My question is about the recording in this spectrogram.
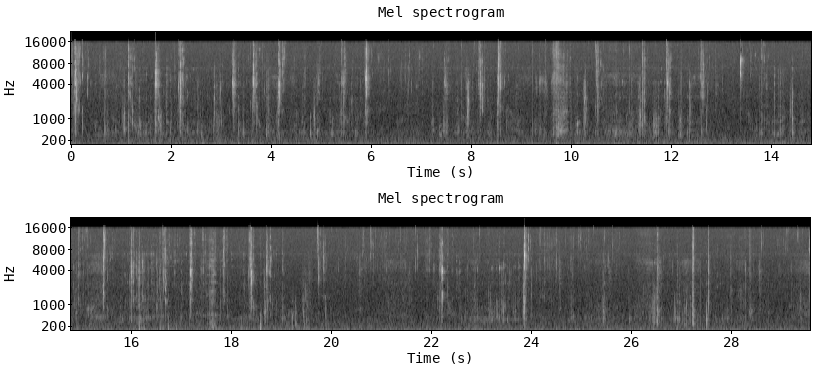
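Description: A person chewing and biting food, with frequent sharp crunches at irregular intervals, while eating rice and fish curry by hand.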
